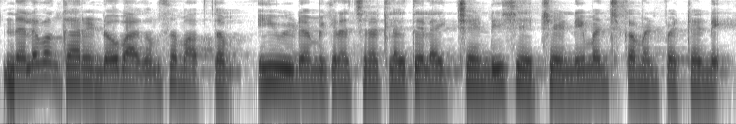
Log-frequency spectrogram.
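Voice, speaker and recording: A woman reader narrating an audio novel in a steady, even storytelling manner. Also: fairly low pitch, brisk.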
